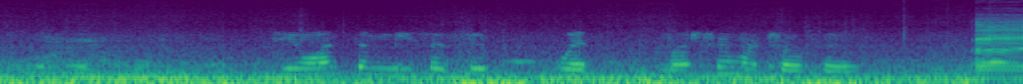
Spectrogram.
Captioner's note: woman on phone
